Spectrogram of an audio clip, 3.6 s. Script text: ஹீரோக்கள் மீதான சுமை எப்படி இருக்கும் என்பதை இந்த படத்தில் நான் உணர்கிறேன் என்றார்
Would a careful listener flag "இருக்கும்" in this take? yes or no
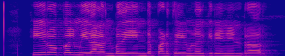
yes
